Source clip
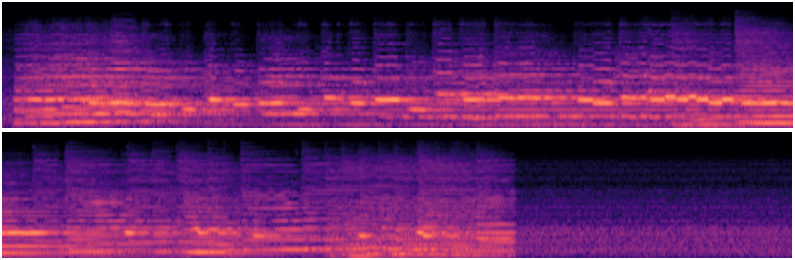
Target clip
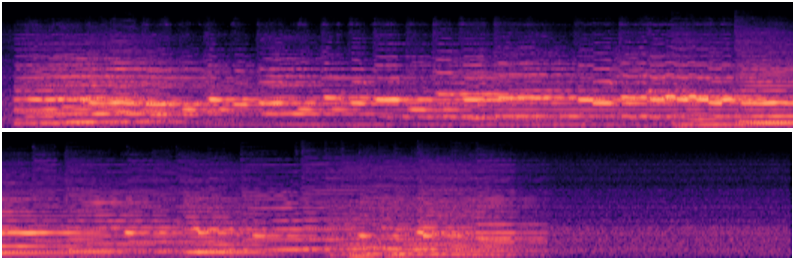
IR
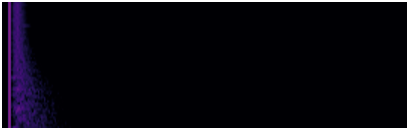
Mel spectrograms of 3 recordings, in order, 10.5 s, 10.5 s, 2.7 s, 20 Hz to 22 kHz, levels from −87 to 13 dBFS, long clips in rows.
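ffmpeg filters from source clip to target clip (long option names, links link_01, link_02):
-filter_complex "[0:a]acrossover=split=4300[link_01][link_02];[link_02]acompressor=threshold=-48dB:ratio=4:attack=1:release=60[link_03];[link_01][link_03]amix=inputs=2:normalize=0,asettb=1/sr,asplit=3[link_04][link_05][link_06];[link_04]atrim=end=5.634[link_07];[link_05]atrim=start=5.63:end=7.22,asetpts=PTS-STARTPTS,afade=type=in:duration=0.004:curve=qsin,afade=type=out:start_time=1.586:duration=0.004:curve=qsin,highshelf=frequency=7000:gain=-6.5[link_08];[link_06]atrim=start=7.216[link_09];[link_07][link_08]acrossfade=duration=0.004:curve1=hsin:curve2=qsin[link_10];[link_10][link_09]acrossfade=duration=0.004:curve1=qsin:curve2=hsin,aecho=1:1:223:0.299,volume=3dB"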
